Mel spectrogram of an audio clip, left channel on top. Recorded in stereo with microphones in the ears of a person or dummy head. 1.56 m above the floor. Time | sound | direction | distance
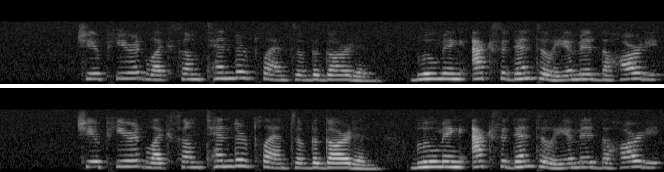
0.8 | a woman speaking | 35° right (ahead or behind) | 1.8 m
